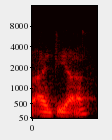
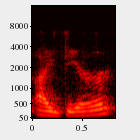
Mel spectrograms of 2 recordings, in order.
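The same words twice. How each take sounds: First: Said in the usual way. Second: "idea" with an R on the end; dad's "idea". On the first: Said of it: "instead of idea". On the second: Retold or imitated. Imitating dad, "idea" ending in an R. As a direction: say "idea" as "eye-deer". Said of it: "He says idea instead of idea".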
